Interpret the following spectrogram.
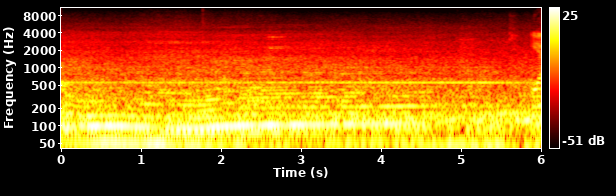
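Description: Steady low mechanical rumble with a constant hum tone above it.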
